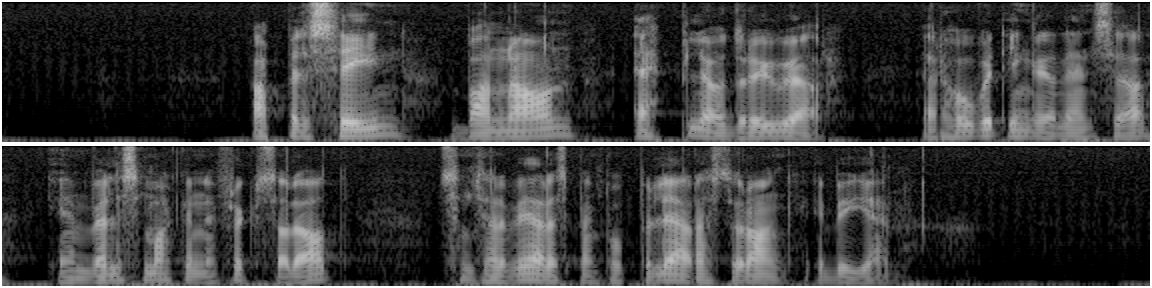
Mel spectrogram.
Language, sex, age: Norwegian, male, 37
